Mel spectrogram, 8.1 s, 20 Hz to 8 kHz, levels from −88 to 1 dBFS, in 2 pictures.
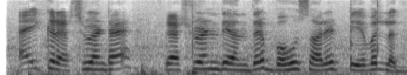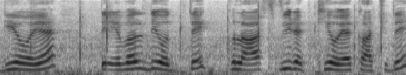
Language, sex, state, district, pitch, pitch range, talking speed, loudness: Punjabi, female, Punjab, Pathankot, 255 Hz, 235-270 Hz, 160 wpm, -16 LUFS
